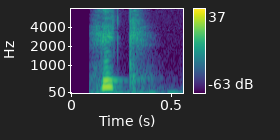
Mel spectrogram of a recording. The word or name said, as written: hik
